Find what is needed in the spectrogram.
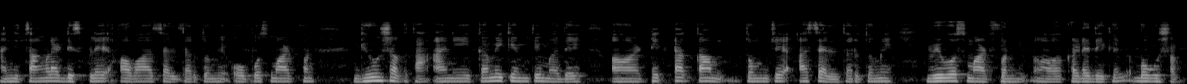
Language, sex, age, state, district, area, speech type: Marathi, male, 18-30, Maharashtra, Nanded, rural, spontaneous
